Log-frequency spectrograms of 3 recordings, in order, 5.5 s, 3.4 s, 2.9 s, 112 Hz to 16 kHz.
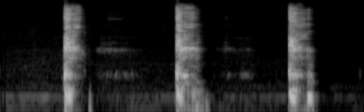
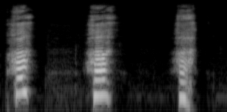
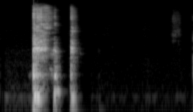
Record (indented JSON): {
  "three_cough_length": "5.5 s",
  "three_cough_amplitude": 32725,
  "three_cough_signal_mean_std_ratio": 0.29,
  "exhalation_length": "3.4 s",
  "exhalation_amplitude": 24451,
  "exhalation_signal_mean_std_ratio": 0.33,
  "cough_length": "2.9 s",
  "cough_amplitude": 32767,
  "cough_signal_mean_std_ratio": 0.27,
  "survey_phase": "beta (2021-08-13 to 2022-03-07)",
  "age": "45-64",
  "gender": "Female",
  "wearing_mask": "No",
  "symptom_cough_any": true,
  "symptom_runny_or_blocked_nose": true,
  "symptom_headache": true,
  "symptom_other": true,
  "symptom_onset": "2 days",
  "smoker_status": "Never smoked",
  "respiratory_condition_asthma": false,
  "respiratory_condition_other": false,
  "recruitment_source": "Test and Trace",
  "submission_delay": "1 day",
  "covid_test_result": "Positive",
  "covid_test_method": "RT-qPCR",
  "covid_ct_value": 17.3,
  "covid_ct_gene": "N gene"
}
